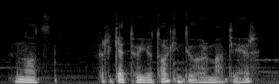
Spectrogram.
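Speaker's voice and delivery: voice dropped right down, pitched low. Narrating a story, delivering a character's line in a lowered voice. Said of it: "Nyx lowers his voice and says".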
